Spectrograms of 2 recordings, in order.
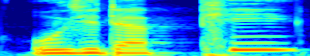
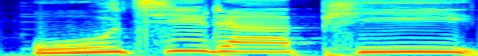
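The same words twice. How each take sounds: First: The consonant after 'ra' sounds like an aspirated p. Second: The consonant after 'ra' sounds like a soft b. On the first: The speaker calls it right. "마지막 음절의 받침이 피읍이니까 ... 제가 말한 대로 오지랖이 넓다로 발음하는 것이 맞습니다" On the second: The speaker calls it wrong. "오지랖이 넓다로 발음하는 분들이 상당히 많습니다"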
